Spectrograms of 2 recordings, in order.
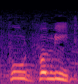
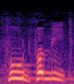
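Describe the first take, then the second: No difference in how they are said.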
